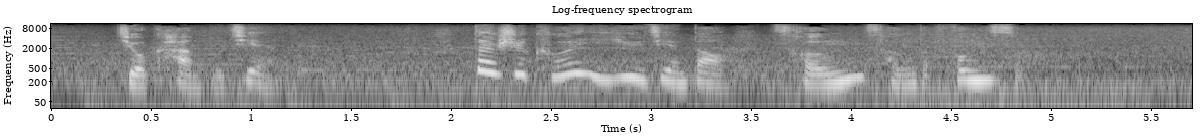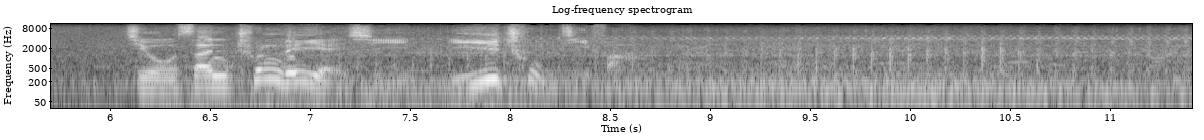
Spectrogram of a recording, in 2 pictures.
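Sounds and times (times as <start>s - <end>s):
speech: 0.4s - 1.3s, 2.1s - 5.0s, 6.1s - 8.8s
helicopter rotor and engine droning while landing at a temporary hilltop airfield: 3.4s - 11.4s.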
